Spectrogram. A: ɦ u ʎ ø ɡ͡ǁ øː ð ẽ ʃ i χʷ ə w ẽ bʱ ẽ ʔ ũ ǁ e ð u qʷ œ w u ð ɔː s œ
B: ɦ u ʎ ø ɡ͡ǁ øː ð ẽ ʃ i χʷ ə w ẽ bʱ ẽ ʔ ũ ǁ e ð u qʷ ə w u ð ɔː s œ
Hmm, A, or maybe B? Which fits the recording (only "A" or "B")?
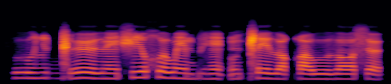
B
